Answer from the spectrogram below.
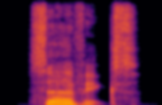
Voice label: "cervix", medical english uk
